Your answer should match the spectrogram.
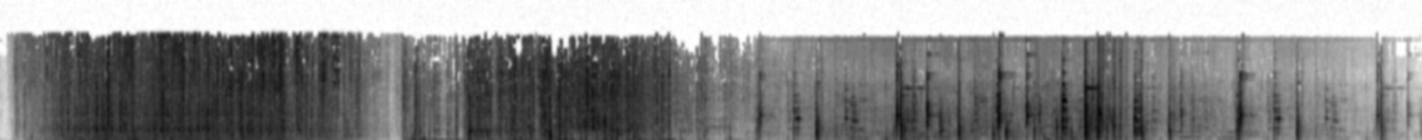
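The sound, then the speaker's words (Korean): Stonework at the construction site of Gyeongdeokgung palace, laying foundation stones and installing steps: a dense, grinding rumble of heavy stones being moved gives way to sharp, irregular hammer-on-stone clinks and taps, moderately loud. “자, 부지를 마련했으면 건물의 기초가 되는 주춧돌을 놓고 계단을 설치하는 공사를 해야겠지요.”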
